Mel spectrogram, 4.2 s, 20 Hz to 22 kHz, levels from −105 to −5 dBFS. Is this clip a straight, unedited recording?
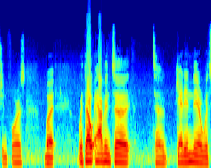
yes; 0 cuts

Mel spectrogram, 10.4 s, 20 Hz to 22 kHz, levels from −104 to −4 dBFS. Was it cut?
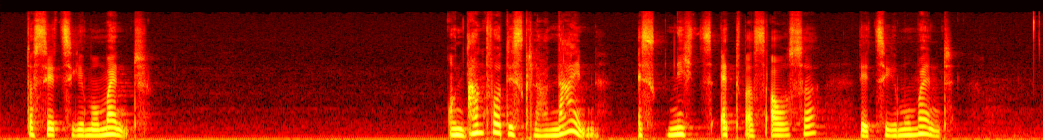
yes; 5 cuts; at 4.7 s, 5.2 s, 6.6 s, 7.7 s, 8.6 s

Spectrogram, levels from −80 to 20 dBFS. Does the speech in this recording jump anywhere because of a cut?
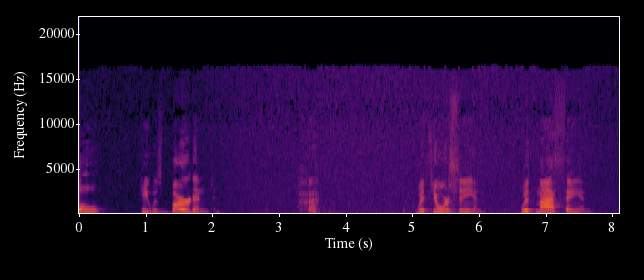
no; 0 cuts

